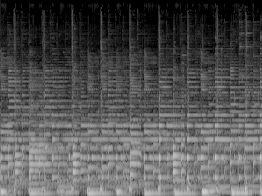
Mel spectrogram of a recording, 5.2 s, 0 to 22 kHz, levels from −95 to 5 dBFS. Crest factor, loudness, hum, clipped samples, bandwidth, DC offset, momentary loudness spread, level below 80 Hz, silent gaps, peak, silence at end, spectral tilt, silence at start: 18 dB; -25 LUFS; none; under 0.1%; 17.5 kHz; under 0.1%; 3 LU; -32 dBFS; none; -6 dBFS; 0 s; -6.5 dB/octave; 0 s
